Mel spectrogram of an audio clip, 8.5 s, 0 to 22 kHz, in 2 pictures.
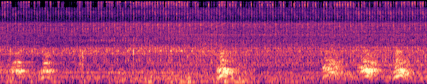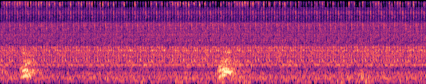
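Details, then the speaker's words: Hyundai Solaris cold idle after a cold start, after about 1000 km on green 5W30 oil that owner says reduced noises: quiet, even idle with a few faint light ticks and no deep knock. Owner satisfied; healthy. "вот такая работа двигателя меня полностью устраивает"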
